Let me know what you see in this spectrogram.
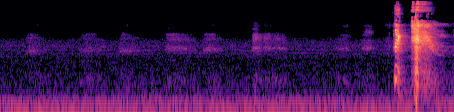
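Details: Adult sneezing twice forcefully in quick succession in a quiet room, triggered by dust while cleaning and moving things to sell a house.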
